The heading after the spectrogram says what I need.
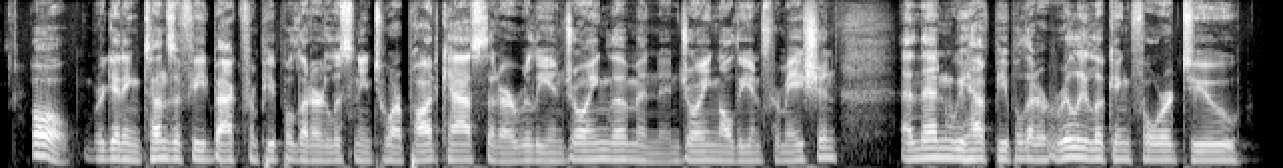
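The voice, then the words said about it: Hoarse, strained voice. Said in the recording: “Sounds like you're losing your voice.”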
